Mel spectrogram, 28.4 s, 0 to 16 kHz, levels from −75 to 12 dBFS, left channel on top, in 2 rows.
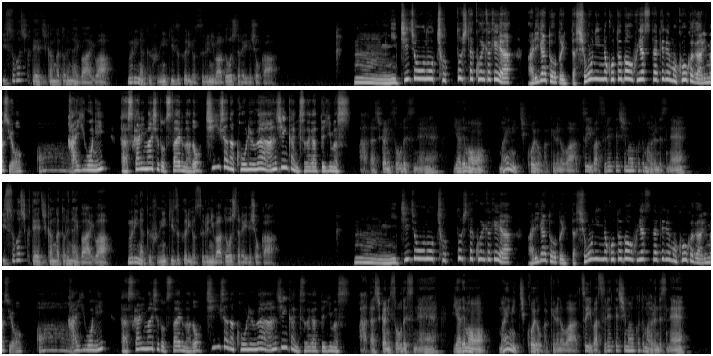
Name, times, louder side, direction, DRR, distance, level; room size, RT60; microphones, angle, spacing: voice 1, 0.0-2.1 2.5-5.5 14.9-15.7 21.3-22.9 23.2-23.8 24.1-27.8, right 2 dB, 55° right, 1.5 m, -31 dB
voice 2, 7.0-10.2 10.5-14.6 15.5-16.3 16.6-21.1, left 4 dB, 85° left, 0.6 m, -23 dB
10.5 x 7.3 x 6.5 m
head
